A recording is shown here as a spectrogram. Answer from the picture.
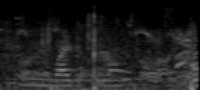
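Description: Faint, distant shouting and calls from children playing rugby on a grass field, with a short dull knock about a second in and another near the end.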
